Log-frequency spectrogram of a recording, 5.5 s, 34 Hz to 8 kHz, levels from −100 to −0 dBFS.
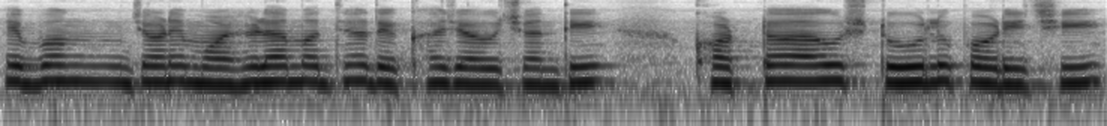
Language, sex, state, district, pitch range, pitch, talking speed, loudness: Odia, female, Odisha, Nuapada, 215-230 Hz, 225 Hz, 95 wpm, -14 LUFS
